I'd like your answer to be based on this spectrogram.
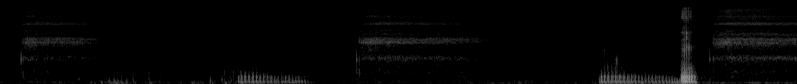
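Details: A French bulldog, not sedated, sleeping on his back under the covers with eyes open, snoring at about 17 breaths a minute, alternating a hissing, whistly breath with a low, rattling snort.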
